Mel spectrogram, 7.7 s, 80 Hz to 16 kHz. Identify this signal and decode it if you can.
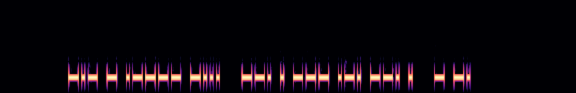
Morse code, heard as a keyed tone, about 27 wpm, 700 Hz. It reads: KT1B GEORGE TN
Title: K1USN SST QSO Practice - 28wpm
